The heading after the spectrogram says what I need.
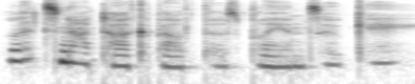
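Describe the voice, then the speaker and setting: A woman playing a doting, possessive and sweetly menacing female vampire boss in a whispered ASMR roleplay, with slow, breathy delivery. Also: mid-range voice. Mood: controlling, sweetly menacing. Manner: breathy, slow whispering with soft little laughs.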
